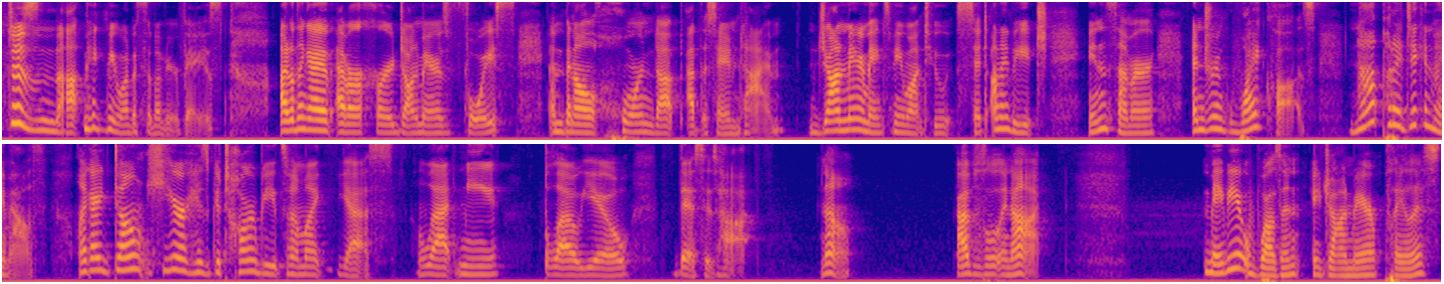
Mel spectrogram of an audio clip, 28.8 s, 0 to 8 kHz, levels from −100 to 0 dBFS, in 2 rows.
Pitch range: 165-230 Hz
